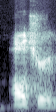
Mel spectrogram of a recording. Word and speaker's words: Alltroo: Alltroo, yeah, just Alltroo. Like altruistic.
